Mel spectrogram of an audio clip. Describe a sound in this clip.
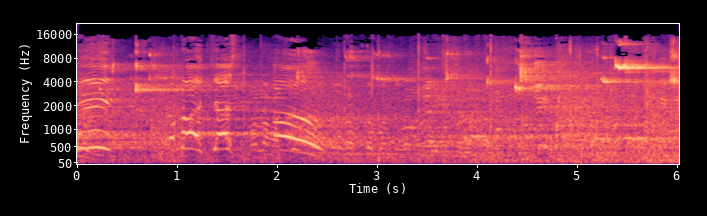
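A basketball bounces on a wooden floor as a player dribbles.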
